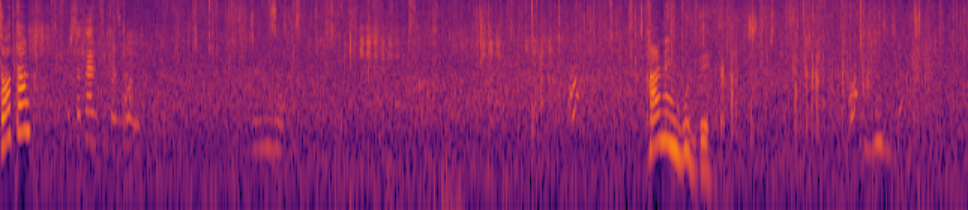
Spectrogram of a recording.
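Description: Goats bleat loudly nearby.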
